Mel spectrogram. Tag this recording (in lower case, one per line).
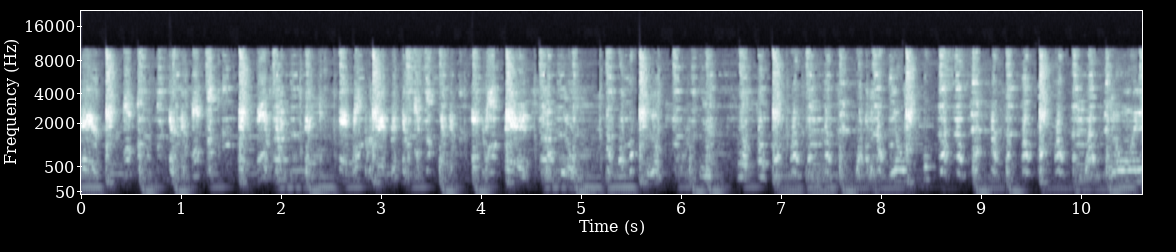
scratching (performance technique)
music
